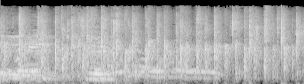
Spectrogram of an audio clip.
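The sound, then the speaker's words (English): A studio audience cheers and claps: dense, brisk applause with whooping, shouting voices layered over it, and the clapping grows more distinct toward the end. “So if we could get you guys to cheer again and build up the atmos, okay?”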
